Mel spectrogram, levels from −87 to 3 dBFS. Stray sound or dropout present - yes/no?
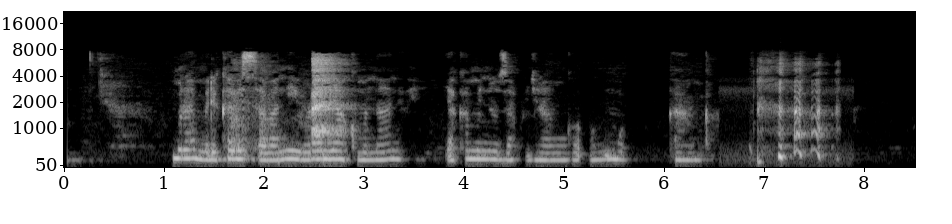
yes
